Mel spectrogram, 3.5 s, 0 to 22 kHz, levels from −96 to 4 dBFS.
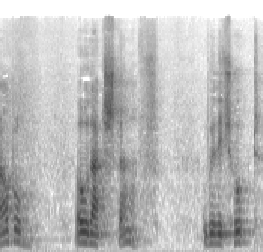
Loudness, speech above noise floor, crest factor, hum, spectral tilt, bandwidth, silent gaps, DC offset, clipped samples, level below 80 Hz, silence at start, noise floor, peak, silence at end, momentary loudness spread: -27 LUFS; 30 dB; 22 dB; none; -2.5 dB/octave; 17 kHz; none; under 0.1%; under 0.1%; -76 dBFS; 0 s; -58 dBFS; -8 dBFS; 0 s; 18 LU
